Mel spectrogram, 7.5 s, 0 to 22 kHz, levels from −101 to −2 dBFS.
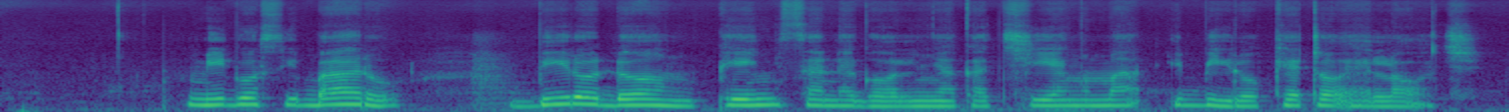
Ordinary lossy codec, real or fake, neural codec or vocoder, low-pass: none; fake; codec, 44.1 kHz, 7.8 kbps, Pupu-Codec; none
